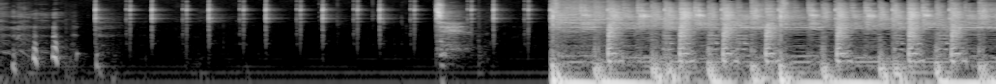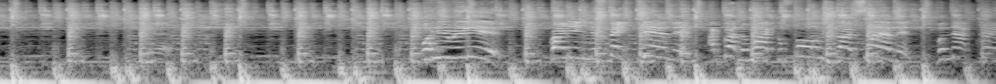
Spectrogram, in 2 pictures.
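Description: A rap song plays loud and close: a few seconds of sparse ticking clicks, then a heavy beat with deep bass drops in and drives steadily to the end, with vocal lines riding on top.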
